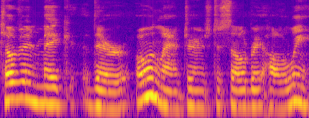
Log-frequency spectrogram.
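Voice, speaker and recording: In a put-on character voice, the speaker talks at a very slow pace with a middle pitch. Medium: read story. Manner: gentle.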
